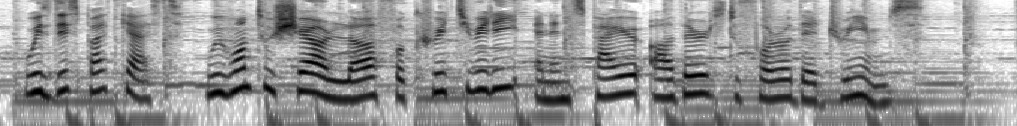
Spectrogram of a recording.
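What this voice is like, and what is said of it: French accent. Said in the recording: “Yes, you hear an accent. That's because I come from France.”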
